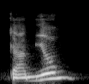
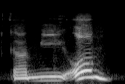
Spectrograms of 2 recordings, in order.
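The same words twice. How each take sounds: First: Said in the usual way. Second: "Camión" pulled apart, the O hit hardest; stress on final O. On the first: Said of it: "ahí no se va a partir". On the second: Shown as a demonstration. Teacher showing where the accent falls in "Camión", stressing the final O. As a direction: land the strongest beat on the O of "Camión". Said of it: "el mayor golpe de voz está en la O".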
